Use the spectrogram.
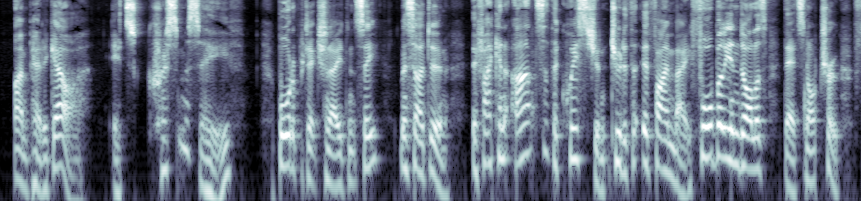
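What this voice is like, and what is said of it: Imitates several other people's voices. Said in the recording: “my impression of the second leader's debate”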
